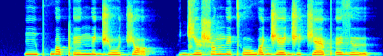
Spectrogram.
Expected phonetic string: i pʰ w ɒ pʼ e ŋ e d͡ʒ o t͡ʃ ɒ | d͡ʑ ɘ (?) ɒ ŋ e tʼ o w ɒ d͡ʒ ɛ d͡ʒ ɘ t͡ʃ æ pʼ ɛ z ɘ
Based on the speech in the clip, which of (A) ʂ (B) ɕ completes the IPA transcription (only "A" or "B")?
A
